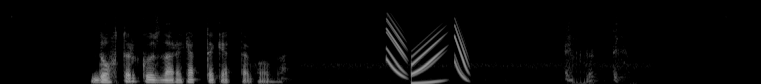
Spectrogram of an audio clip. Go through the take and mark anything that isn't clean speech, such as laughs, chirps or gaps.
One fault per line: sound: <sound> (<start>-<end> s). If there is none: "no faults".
sound: chirp (3.9-4.7 s)
sound: cough (5.6-6.4 s)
